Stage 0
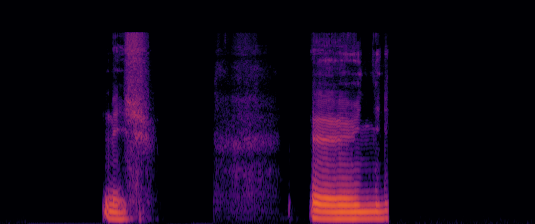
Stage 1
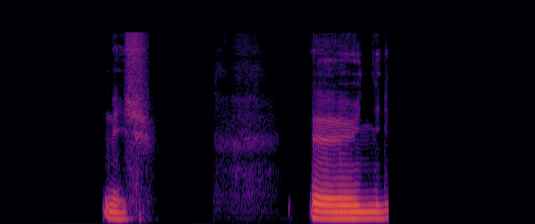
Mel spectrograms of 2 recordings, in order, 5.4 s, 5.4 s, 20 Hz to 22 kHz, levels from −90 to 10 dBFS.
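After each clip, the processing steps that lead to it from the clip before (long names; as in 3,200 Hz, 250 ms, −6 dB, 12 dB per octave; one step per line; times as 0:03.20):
automatic gain control gain up to 4.5 dB
level −7.5 dB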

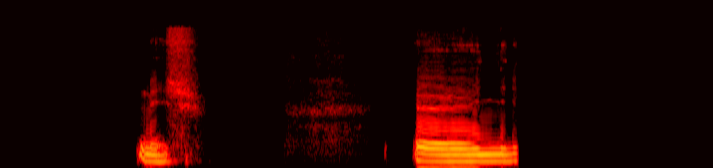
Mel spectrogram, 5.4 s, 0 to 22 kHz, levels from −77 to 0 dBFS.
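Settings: hard clipping −26 dBFS, distortion −10 dB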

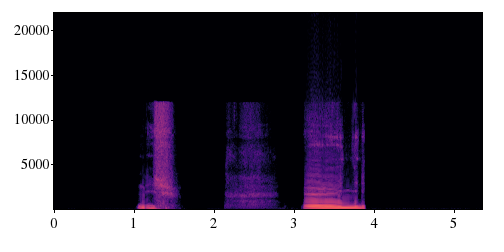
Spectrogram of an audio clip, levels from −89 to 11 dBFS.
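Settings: volume swells 121 ms
level +6.5 dB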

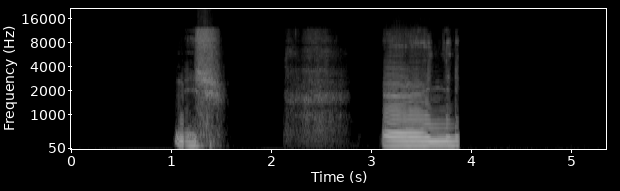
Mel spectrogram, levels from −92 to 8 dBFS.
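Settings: leveller curve on the samples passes 1
level −5.5 dB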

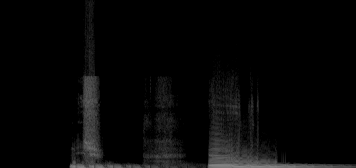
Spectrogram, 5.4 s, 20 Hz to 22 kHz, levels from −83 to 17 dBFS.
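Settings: bucket-brigade delay 278 ms, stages 1,024, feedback 54%, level −3 dB
hard clipping −30.5 dBFS, distortion −9 dB
level −2.5 dB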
